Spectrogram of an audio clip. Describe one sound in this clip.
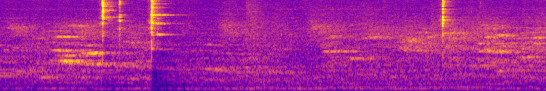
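A metal spoon clinks against a bowl.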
